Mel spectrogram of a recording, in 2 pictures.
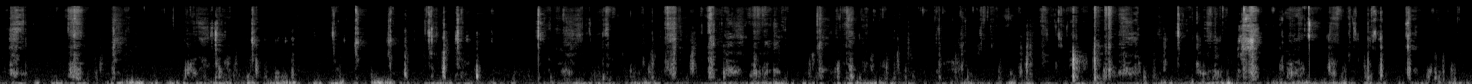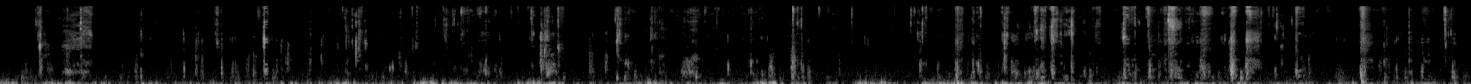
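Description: Close-miked chewing and biting of braised meat, with many short sharp mouth clicks throughout.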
